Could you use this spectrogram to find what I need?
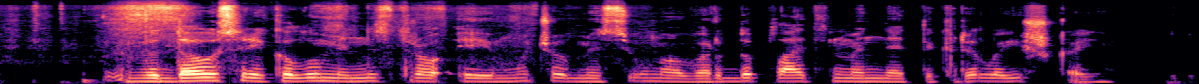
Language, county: Lithuanian, Vilnius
